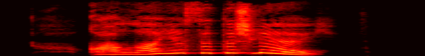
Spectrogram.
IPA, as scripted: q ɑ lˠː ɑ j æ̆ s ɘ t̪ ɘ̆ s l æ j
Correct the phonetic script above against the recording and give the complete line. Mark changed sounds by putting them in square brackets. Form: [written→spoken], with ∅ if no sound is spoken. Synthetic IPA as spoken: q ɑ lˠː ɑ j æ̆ s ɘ t̪ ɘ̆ [s→ʃ] l æ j

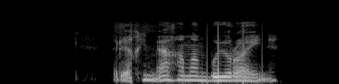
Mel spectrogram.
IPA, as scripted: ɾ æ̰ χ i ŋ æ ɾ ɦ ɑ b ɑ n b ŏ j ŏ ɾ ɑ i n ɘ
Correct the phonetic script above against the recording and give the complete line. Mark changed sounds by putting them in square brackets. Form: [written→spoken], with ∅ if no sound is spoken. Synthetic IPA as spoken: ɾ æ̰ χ i [ŋ→m] æ [ɾ→∅] ɦ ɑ [b→m] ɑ n b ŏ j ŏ ɾ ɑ i n ɘ

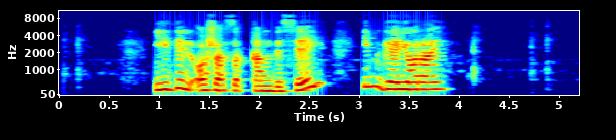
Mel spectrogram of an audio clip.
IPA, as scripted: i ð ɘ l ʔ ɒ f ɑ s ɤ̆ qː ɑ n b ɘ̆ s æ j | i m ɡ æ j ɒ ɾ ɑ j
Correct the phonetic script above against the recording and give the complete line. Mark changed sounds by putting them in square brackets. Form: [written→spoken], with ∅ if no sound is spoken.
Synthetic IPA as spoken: i ð ɘ l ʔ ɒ [f→ʃ] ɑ s ɤ̆ qː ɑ n b ɘ̆ s æ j | i m ɡ æ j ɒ ɾ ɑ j

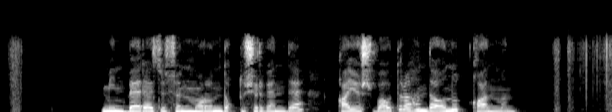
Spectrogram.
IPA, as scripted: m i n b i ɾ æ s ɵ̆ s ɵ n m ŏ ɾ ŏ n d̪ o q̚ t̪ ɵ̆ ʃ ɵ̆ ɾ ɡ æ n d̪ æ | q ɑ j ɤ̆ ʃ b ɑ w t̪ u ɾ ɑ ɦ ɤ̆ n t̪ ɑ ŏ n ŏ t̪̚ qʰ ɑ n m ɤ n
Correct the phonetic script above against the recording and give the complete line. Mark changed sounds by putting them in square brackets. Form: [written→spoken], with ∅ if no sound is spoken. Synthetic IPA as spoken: m i n b [i→æ] ɾ æ s ɵ̆ s ɵ n m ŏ ɾ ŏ n d̪ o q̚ t̪ ɵ̆ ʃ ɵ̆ ɾ ɡ æ n d̪ æ | q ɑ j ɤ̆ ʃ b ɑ w t̪ u ɾ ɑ ɦ ɤ̆ n [t̪→d̪] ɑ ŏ n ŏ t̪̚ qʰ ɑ n m ɤ n

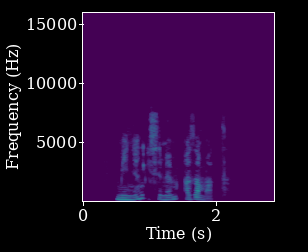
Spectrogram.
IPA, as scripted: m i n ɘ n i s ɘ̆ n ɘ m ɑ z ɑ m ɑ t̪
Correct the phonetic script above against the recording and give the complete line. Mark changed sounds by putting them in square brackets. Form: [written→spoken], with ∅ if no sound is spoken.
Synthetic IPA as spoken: m i n ɘ [n→ŋ] i s ɘ̆ [n→m] ɘ m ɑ z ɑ m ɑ t̪

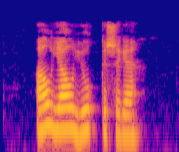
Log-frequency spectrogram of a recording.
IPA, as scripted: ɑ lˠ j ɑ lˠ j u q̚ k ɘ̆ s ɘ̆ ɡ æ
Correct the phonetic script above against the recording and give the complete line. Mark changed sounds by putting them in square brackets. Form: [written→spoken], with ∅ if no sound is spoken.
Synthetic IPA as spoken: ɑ lˠ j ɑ lˠ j u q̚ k ɘ̆ [s→ʃ] ɘ̆ ɡ æ

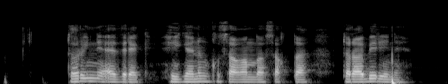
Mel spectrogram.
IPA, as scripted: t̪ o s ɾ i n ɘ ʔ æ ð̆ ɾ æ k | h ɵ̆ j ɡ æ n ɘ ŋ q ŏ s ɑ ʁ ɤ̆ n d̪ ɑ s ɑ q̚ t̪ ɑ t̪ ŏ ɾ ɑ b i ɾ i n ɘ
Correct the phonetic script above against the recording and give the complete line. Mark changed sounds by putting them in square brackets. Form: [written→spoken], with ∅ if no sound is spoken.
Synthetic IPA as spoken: t̪ o [s→∅] ɾ i n ɘ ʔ æ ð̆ ɾ æ k | h ɵ̆ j ɡ æ n ɘ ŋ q ŏ s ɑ ʁ ɤ̆ n d̪ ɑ s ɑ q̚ t̪ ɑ t̪ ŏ ɾ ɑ b i ɾ i n ɘ

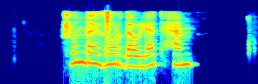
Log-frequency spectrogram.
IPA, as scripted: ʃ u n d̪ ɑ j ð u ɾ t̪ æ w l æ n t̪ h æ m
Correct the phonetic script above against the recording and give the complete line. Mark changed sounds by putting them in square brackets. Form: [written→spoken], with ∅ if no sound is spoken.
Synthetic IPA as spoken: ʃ u n d̪ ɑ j ð u ɾ [t̪→d̪] æ w l æ [n→∅] t̪ h æ m

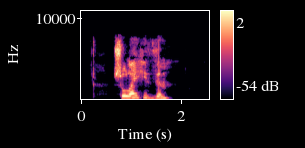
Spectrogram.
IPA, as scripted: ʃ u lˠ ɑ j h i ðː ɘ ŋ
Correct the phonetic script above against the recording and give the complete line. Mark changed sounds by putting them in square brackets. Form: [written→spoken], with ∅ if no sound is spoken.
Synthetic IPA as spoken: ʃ u lˠ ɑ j h i ðː ɘ [ŋ→m]

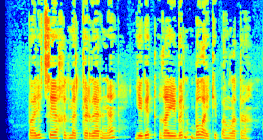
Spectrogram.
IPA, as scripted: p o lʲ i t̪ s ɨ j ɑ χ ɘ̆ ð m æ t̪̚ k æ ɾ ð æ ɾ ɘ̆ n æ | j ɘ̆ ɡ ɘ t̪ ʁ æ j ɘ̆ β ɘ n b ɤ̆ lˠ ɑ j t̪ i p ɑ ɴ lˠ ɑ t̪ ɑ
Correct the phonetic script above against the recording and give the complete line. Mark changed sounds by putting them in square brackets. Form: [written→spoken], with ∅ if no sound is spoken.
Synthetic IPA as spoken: p o lʲ i t̪ s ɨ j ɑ χ ɘ̆ ð m æ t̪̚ k æ ɾ ð æ ɾ ɘ̆ n æ | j ɘ̆ ɡ ɘ t̪ ʁ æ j ɘ̆ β ɘ n b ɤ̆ lˠ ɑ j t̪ i p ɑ ɴ lˠ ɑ t̪ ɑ

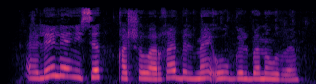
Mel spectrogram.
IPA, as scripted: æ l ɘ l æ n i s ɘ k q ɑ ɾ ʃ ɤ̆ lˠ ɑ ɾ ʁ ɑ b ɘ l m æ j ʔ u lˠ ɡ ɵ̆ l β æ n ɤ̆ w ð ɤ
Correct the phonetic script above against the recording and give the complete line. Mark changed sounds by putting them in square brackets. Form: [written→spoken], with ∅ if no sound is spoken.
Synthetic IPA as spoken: æ l ɘ l æ n i s ɘ k q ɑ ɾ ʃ ɤ̆ lˠ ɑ ɾ ʁ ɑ b ɘ l m æ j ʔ u lˠ ɡ ɵ̆ l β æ n ɤ̆ w ð ɤ

